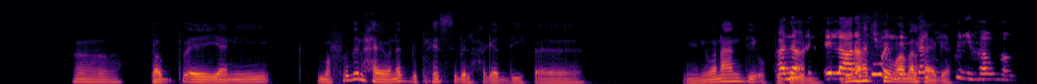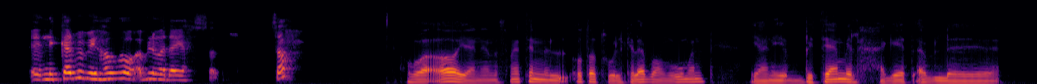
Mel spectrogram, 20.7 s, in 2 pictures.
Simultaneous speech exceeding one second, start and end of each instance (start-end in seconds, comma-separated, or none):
7.8-9.6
